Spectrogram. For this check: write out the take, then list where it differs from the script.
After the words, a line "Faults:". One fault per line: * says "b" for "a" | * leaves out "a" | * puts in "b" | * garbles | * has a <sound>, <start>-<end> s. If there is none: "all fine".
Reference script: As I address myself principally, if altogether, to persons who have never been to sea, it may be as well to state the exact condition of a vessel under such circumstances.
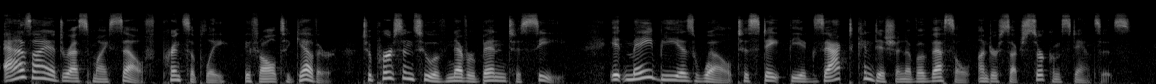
As I address myself principally, if altogether, to persons who have never been to sea, it may be as well to state the exact condition of a vessel under such circumstances.
Faults:
all fine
